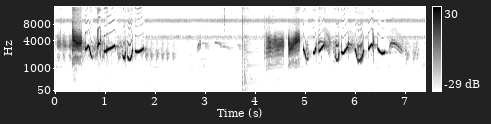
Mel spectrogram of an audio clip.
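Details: Energetic Common Iora sirtu song: a buzzy burst followed by quick looping whistles, a short pause, then another harsh buzzy note leading into a fast series of wavering, swooping whistled phrases.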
